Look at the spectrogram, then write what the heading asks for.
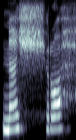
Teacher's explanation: shin sukun dan ha sukun itu kedudukannya adalah rokhwah. Rokhwah itu adalah mengalir sempurna.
